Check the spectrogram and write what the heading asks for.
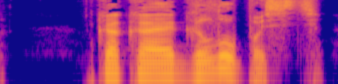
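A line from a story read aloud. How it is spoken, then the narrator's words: Icy tone. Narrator (Russian): ледяным тоном отозвалась Шайн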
